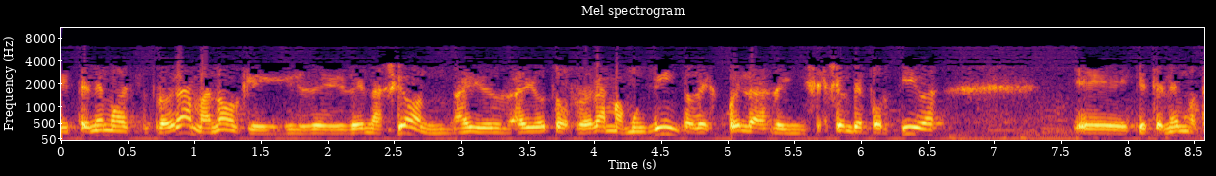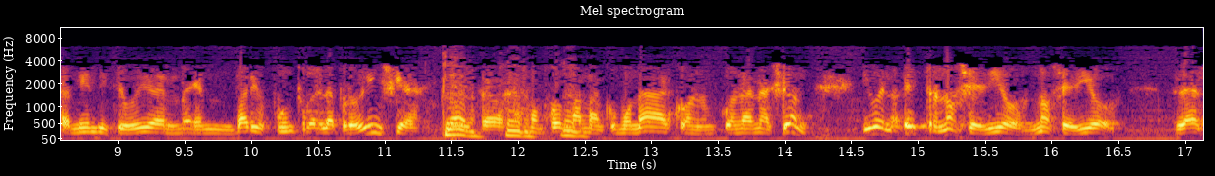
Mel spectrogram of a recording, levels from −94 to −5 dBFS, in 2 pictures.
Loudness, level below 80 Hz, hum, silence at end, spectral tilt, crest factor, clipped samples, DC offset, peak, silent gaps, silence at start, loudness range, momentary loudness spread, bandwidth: -16 LUFS; -48 dBFS; none; 0 s; -8 dB/octave; 14 dB; under 0.1%; under 0.1%; 0 dBFS; none; 0 s; 2 LU; 5 LU; 6.2 kHz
